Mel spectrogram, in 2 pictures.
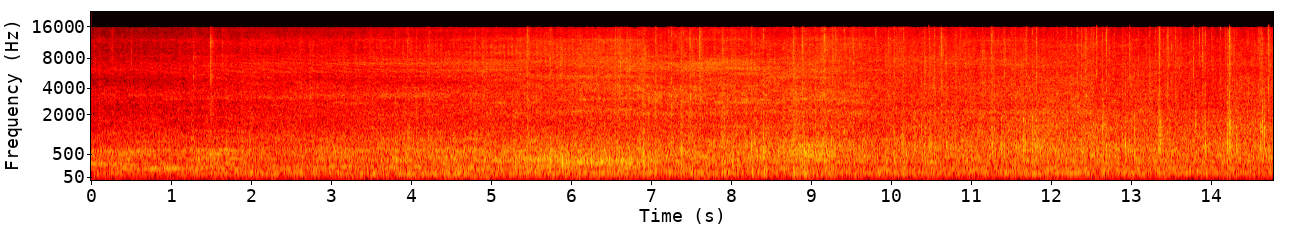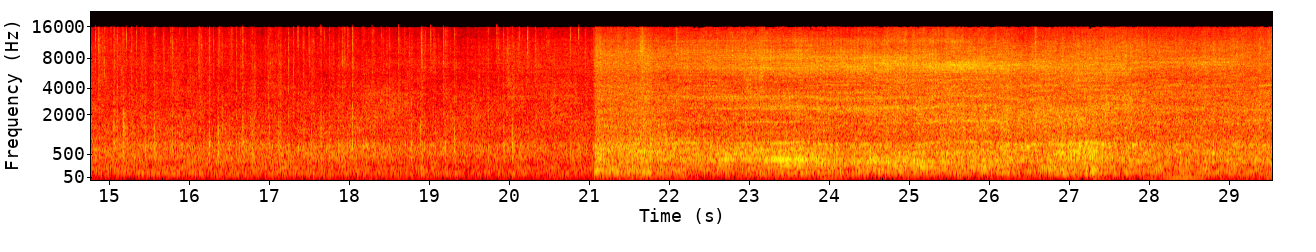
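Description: A train running along the track, a steady rolling noise that slowly grows louder, then switches abruptly to a louder rolling passage about two-thirds of the way in.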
